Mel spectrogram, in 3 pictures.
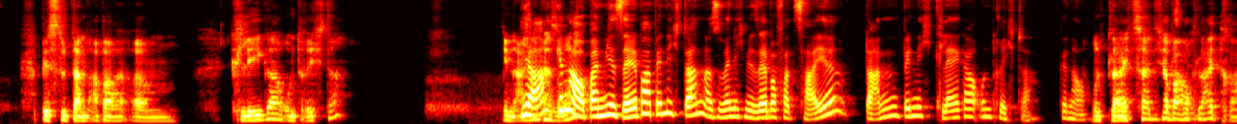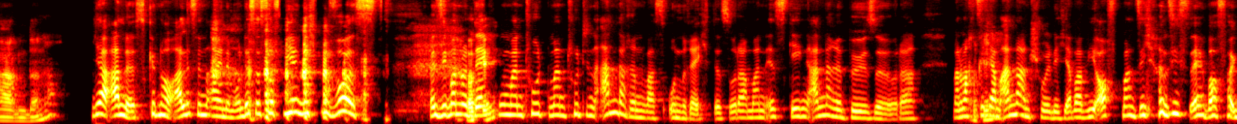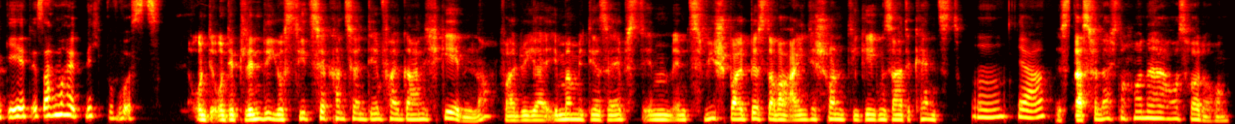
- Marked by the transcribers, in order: laugh; other background noise; laughing while speaking: "bewusst"
- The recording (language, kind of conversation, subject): German, podcast, Was hilft dir dabei, dir selbst zu verzeihen?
